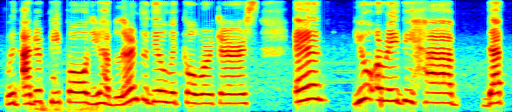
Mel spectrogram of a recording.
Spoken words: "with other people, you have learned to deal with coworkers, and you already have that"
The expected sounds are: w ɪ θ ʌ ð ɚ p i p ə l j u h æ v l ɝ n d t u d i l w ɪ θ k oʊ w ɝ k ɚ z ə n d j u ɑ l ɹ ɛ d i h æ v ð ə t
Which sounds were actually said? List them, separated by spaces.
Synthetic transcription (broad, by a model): w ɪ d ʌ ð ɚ p i p ə l j u h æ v l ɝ n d t u d i l w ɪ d k oʊ w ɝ k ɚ s ə n d j u ɑ l ɹ ɛ d i h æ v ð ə t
